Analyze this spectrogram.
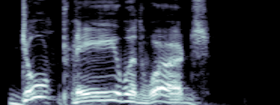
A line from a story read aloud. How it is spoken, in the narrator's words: Arnath roared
